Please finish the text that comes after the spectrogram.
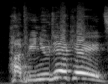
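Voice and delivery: high, loud festive call; cheery greeting. Acted. Streamer reading chat's new decade wish, cheery. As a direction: ring it out like a party greeting.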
